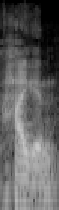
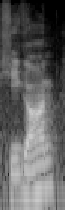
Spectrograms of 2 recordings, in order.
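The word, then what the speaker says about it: higan: So I think I just spelled out BYUU because that's made sense to me, and I'd always pronounced it Heigen, not Hegon.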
